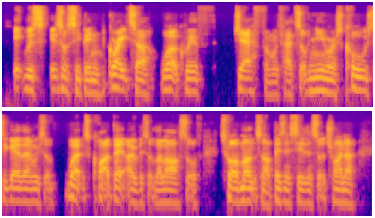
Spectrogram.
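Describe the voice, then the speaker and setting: A man speaks with a British accent at a medium pitch. He talks very fast, with fairly even intonation. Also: quiet background. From Britain. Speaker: podcast host and fitness coach. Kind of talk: casual interview chat. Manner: halting, many fillers.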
